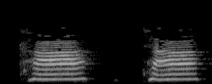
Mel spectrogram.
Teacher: یعنی کا تا، کیونکہ عموماً اس میں نا ساؤنڈ آتی ہے کھا تھا، تو کھا اور تھا یہ ساؤنڈ ریکوائرڈ نہیں ہے. ان میں ہا کی ایڈیشن آ رہی ہے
